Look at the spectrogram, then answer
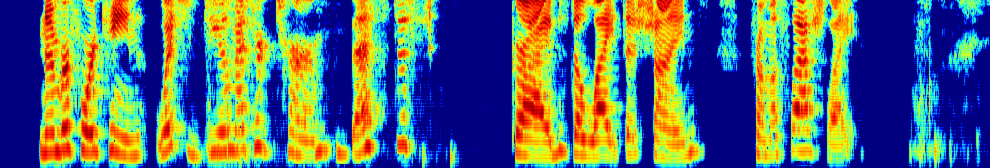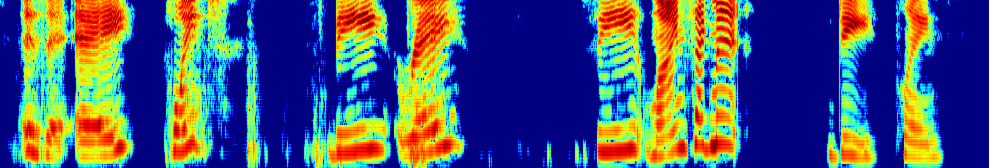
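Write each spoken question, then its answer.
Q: Which geometric term best describes the light that shines from a flashlight?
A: B: ray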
